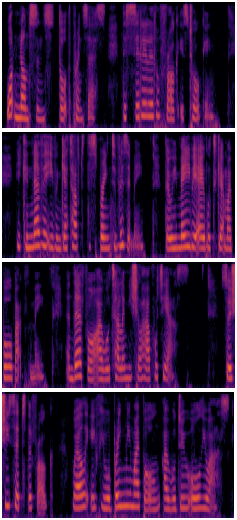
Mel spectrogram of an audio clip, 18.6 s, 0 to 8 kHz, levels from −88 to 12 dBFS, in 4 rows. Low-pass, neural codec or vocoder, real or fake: 7.2 kHz; none; real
